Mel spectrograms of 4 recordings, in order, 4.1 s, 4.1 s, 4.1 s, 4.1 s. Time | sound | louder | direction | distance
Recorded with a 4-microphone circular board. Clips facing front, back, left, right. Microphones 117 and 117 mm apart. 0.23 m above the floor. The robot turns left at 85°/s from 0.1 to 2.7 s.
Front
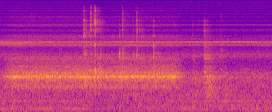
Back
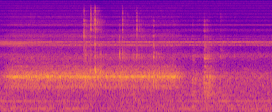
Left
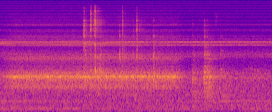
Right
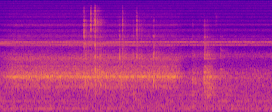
1.2 | crushing | back 1 dB, even | 70° right | 2 m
